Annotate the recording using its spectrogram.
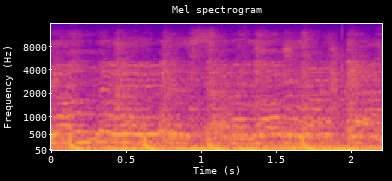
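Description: K-pop dance track played back over a loudspeaker, with sung vocals over a deep bass line and a kick drum about twice a second.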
